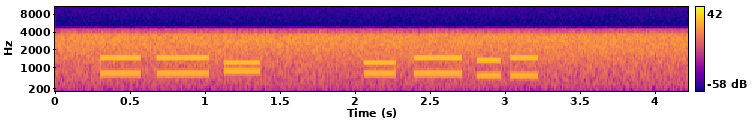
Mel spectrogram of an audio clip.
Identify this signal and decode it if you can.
DTMF, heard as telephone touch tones, dialled by hand, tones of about 290 ms, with phone line noise. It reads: 667 4623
